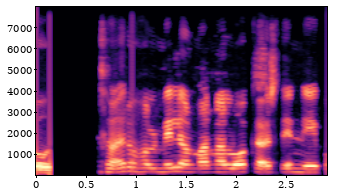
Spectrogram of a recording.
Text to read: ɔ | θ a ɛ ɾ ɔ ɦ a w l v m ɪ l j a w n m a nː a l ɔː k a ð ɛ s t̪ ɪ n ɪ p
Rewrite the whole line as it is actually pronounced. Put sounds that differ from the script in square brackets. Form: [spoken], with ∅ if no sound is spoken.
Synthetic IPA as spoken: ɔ | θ a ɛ ɾ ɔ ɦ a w l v m ɪ l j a w n m a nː a l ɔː k a ð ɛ s t̪ ɪ [nː] ɪ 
